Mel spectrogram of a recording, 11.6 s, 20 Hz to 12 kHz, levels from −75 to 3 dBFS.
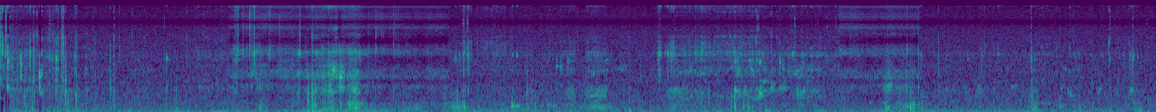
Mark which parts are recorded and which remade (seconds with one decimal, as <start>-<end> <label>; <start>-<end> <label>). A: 0.0-2.3 recorded; 2.3-4.5 remade; 4.5-8.4 recorded; 8.4-9.2 remade; 9.2-11.6 recorded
